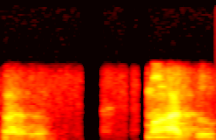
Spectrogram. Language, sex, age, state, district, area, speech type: Marathi, other, 18-30, Maharashtra, Buldhana, urban, conversation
